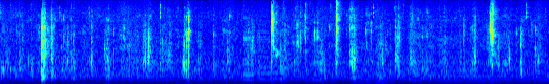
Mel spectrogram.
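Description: Crispy coating of Goobne Gochu Basasak fried chicken crunching as it is bitten and chewed close to the microphone: sharp, irregular crunches about once a second, the loudest about six seconds in.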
